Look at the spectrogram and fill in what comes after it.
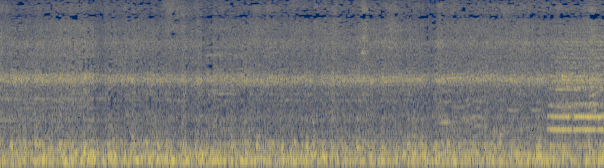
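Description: Passenger train running at speed, heard from inside a carriage: a steady heavy rumble of the wheels on the track. Near the end a faint, steady horn tone comes in.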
